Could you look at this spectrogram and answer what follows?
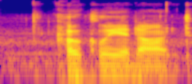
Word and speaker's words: conodont: Conodont. Cono- cono- Like a Coca-Cola, conodont. Conodont. Yeah, but it's not spelled like Coca-Cola.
